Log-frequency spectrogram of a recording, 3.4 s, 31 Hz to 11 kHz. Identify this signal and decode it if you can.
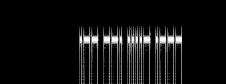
Morse code, heard as a keyed tone, about 40 wpm, 700 Hz. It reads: WG4J
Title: USA Call Signs 40wpm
